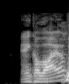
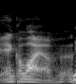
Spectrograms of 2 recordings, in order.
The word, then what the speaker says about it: Ankalaev: Ankalaev? – Please correct me. Yes. – Oh, I wasn't sure you meant. Sorry, Ankalaev.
